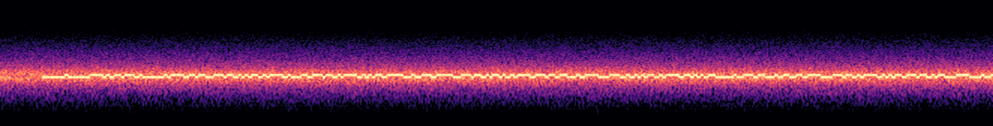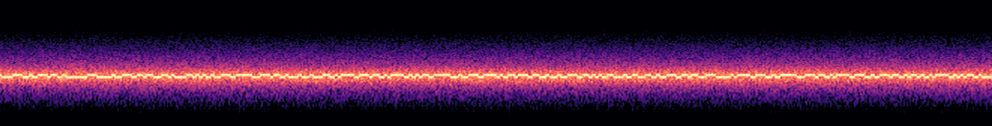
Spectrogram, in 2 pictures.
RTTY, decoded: EL SEU ESTAT DE CONSERVACIO ES BO, MALGRAT QUE ESTA PARCIALMENT EN …

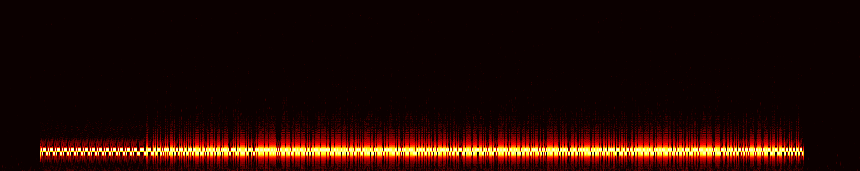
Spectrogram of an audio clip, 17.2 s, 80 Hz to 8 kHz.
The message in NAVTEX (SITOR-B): ZCZC PB13 FIRING EXERCISE 10 0500 UTC WITHIN 6 NM OF 01-59N 080-13E. NNNN

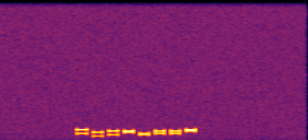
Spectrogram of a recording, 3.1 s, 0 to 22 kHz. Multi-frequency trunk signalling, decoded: KP 480399 ST

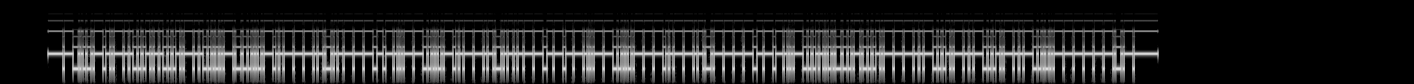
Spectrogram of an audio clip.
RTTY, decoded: CQ CQ CQ DE SP3MVJ SP3MVJ SP3MVJ PSE K CQ CQ CQ DE

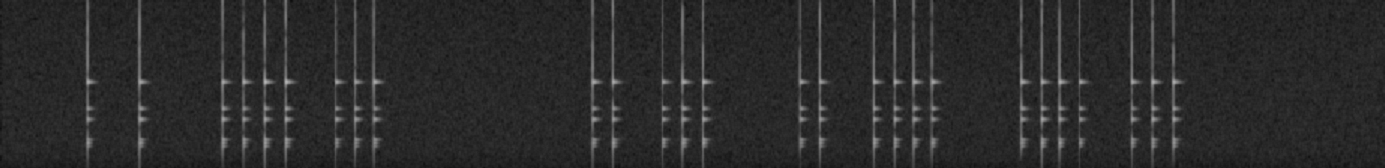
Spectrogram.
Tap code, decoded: AS HIS

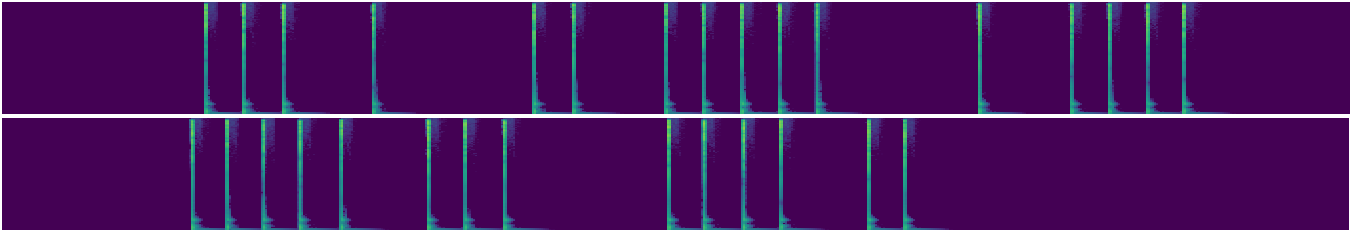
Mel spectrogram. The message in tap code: LJD XR

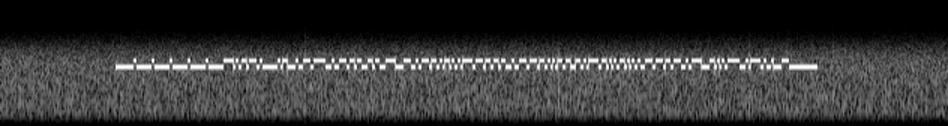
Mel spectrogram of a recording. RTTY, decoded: BATALLON DE LA SIERRA NORTE.

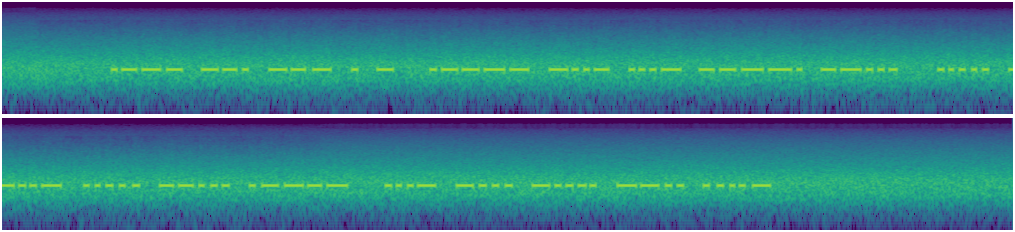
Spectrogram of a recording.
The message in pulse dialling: none

